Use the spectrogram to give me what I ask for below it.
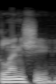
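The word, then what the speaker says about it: Glenshee: Pronounced Glen Shee.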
